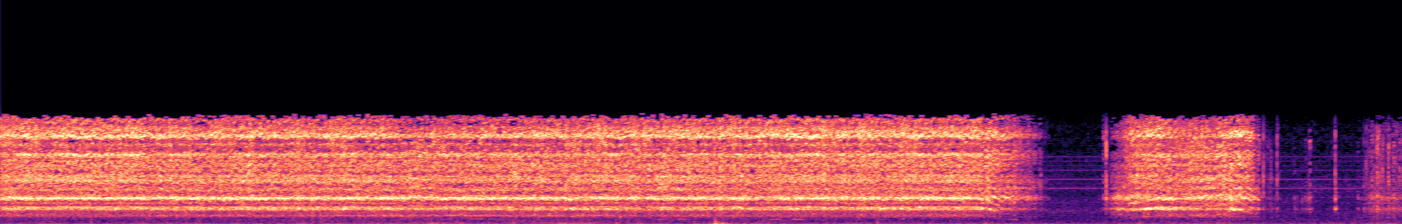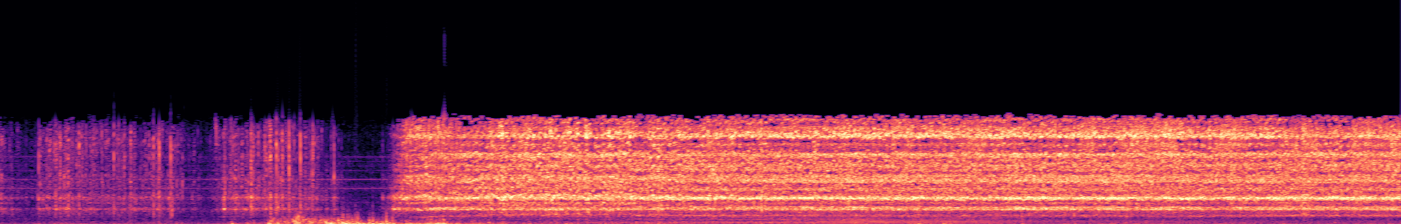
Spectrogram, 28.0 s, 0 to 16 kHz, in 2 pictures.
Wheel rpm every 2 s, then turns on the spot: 160, 160, 160, 160, 150, 60, 40, 20, 20, 140, 160, 160, 160, 160.
12-18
